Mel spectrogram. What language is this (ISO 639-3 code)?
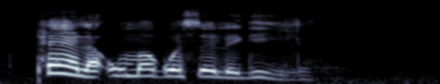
ssw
